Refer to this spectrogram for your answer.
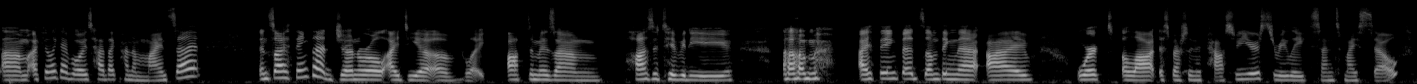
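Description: Speaking in a plain, everyday voice with an American accent, a woman talks at a moderate pace with fairly high pitch and ordinary pitch variation. The recording is very clean with a silent background, and the sound is dry and close with no echo. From US Northeast, New Jersey. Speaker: university student and YouTuber. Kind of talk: casual interview chat. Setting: outdoors.

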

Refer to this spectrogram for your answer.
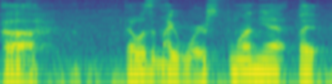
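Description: A man with lively intonation over noticeable background noise. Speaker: podcaster. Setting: recording into a mic. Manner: casual, self-deprecating, joking.

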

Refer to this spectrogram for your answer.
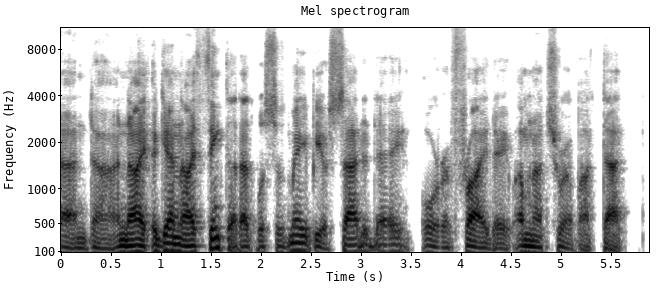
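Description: Over a quiet background, a man speaks with a Finnish accent at a moderate pace. His voice is very deep and low, with lively intonation. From Finland. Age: 60s. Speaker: sauna society president. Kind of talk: interview. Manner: halting.

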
